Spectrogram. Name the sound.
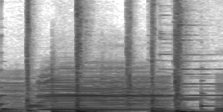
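cow mooing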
